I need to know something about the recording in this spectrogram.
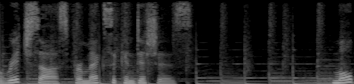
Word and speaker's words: mole: Mole, pronounced as mole, is a rich sauce in Mexico.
